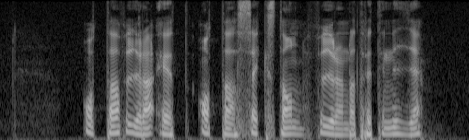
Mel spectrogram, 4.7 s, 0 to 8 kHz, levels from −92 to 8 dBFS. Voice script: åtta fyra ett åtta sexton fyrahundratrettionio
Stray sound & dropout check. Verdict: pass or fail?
pass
